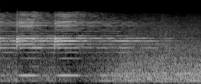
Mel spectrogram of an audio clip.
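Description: An electronic alarm beeps twice in quick succession.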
